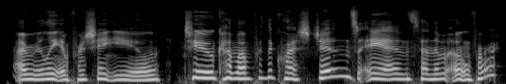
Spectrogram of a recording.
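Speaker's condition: ALS; worst atrophy in diaphragm

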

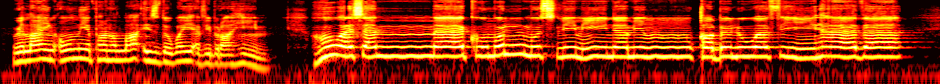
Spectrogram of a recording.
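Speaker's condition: No condition

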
